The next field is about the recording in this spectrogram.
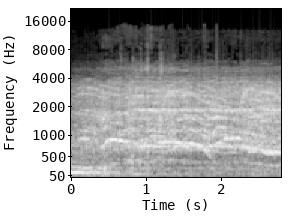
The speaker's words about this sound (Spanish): Como dijeron, dale, güey, griten, una, dos, tres, vámonos.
